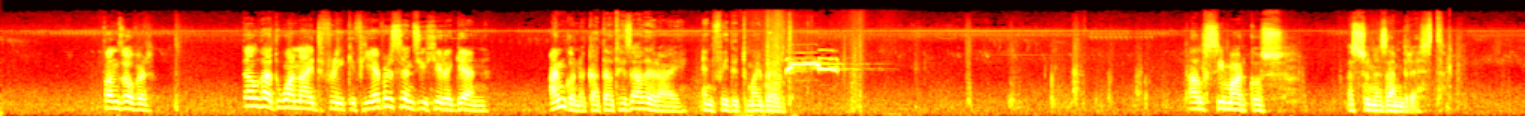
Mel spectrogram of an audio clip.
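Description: A young woman speaks calmly and closely.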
